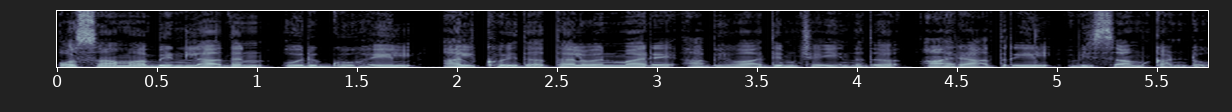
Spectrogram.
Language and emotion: Malayalam, neutral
